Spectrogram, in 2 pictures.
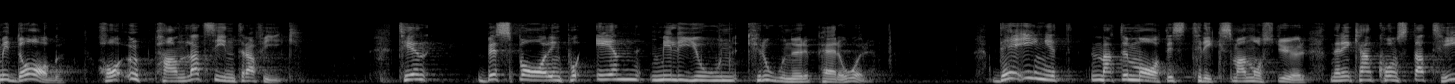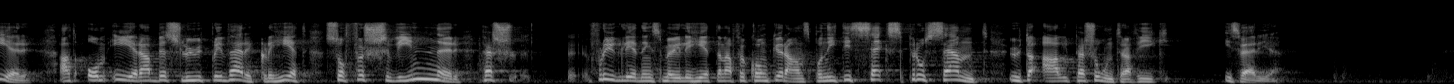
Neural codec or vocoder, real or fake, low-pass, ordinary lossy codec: none; real; 7.2 kHz; none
